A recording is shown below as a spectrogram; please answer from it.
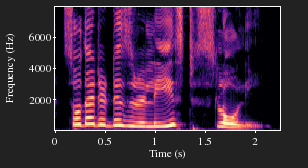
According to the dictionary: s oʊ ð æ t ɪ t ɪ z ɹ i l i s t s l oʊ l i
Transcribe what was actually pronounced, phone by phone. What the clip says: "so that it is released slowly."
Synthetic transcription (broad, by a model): s oʊ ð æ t ɪ t ɪ z ɹ i l i s t s l oʊ l i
